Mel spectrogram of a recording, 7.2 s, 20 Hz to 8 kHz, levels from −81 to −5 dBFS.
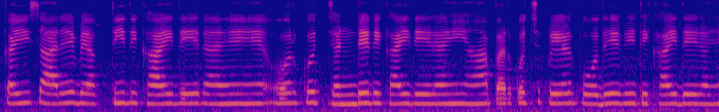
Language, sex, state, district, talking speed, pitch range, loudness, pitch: Hindi, female, Bihar, Purnia, 190 wpm, 250-260 Hz, -39 LUFS, 255 Hz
